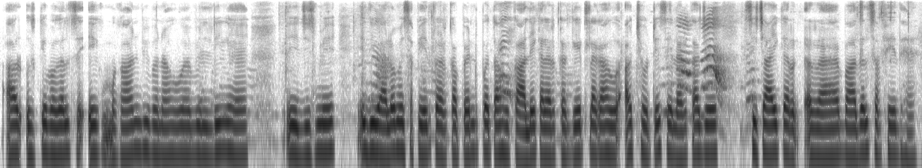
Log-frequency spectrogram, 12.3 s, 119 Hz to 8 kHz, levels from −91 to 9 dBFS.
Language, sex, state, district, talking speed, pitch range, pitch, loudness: Hindi, female, Bihar, Purnia, 185 wpm, 165-175 Hz, 170 Hz, -15 LUFS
